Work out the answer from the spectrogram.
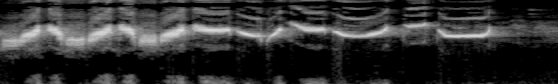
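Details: Chinese hwamei in lively song: a fast run of loud, looping whistled notes sweeping up and down, phrases linked smoothly, ending in a held wavering whistle.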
